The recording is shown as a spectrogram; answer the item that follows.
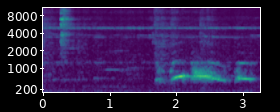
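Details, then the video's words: Rare spotted dove giving its kuk call three times: after a quiet start, a low hooting coo of joined, slightly wavering notes over about a second and a half, with a steady faint electronic hum behind. "Tekukur Kuk 3x, suara burung langka"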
